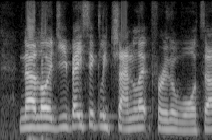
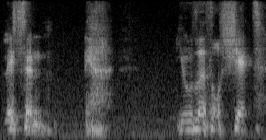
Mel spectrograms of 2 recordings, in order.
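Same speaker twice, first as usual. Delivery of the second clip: fading whisper; 2 semitones lower, 8 dB quieter than usual. Acted. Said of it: "he goes".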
